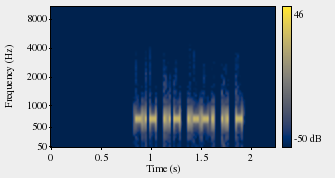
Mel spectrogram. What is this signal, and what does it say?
Morse code, heard as a keyed tone, about 52 wpm, 700 Hz. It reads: KUPIT
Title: Code Groups - 5 Letter:Numbers - 50wpm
